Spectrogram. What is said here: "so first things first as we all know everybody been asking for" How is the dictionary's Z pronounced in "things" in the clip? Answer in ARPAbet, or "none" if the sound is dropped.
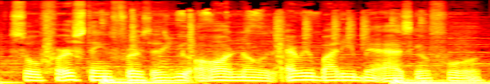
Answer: none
